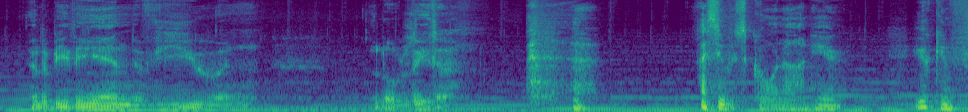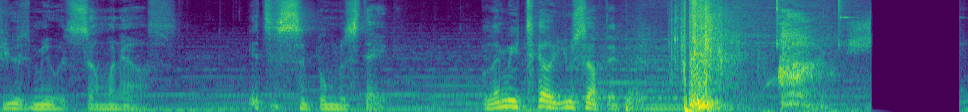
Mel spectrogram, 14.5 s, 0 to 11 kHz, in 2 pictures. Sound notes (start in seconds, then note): 3.9 chuckles; 12.3 gun fires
